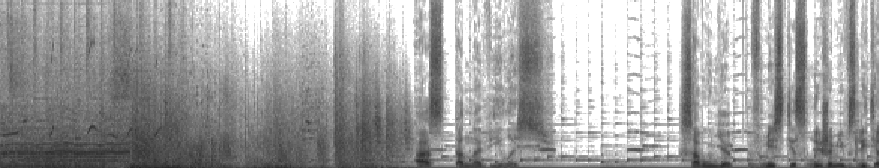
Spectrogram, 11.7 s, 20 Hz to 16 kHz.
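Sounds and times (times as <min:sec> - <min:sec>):
crash of splintering wood and smashing debris as bed bursts through house wall: 0:00.0 - 0:05.8
scattered clattering bumps: 0:00.0 - 0:05.9
speech: 0:05.6 - 0:07.3, 0:09.1 - 0:11.7.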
